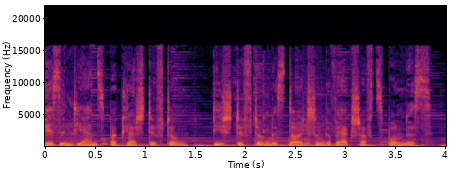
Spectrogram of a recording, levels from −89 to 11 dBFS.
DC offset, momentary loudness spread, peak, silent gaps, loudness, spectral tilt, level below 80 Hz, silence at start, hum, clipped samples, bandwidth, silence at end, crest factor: under 0.1%; 4 LU; -4 dBFS; none; -22 LUFS; -5 dB/octave; -42 dBFS; 0 s; none; under 0.1%; 16 kHz; 0 s; 18 dB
